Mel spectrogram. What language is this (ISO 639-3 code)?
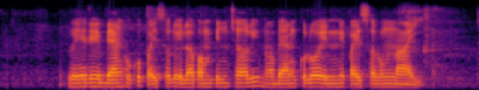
tel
